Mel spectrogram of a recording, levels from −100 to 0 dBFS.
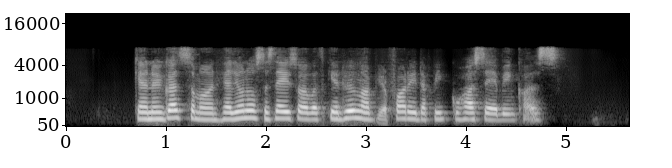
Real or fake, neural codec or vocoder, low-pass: fake; codec, 16 kHz, 0.5 kbps, X-Codec, WavLM features, trained on Multilingual LibriSpeech; 7.2 kHz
